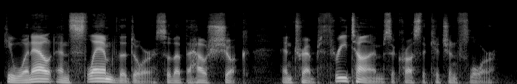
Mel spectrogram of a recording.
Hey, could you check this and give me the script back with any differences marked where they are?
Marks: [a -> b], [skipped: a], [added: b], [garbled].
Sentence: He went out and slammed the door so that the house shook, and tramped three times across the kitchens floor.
He went out and slammed the door so that the house shook, and tramped three times across the [kitchens -> kitchen] floor.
